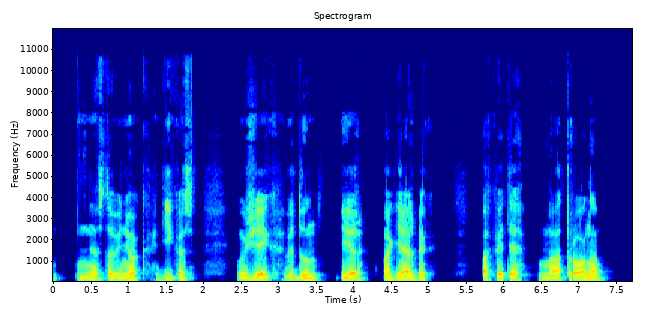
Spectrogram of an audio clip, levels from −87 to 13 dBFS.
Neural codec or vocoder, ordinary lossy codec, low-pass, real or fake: none; AAC, 32 kbps; 10.8 kHz; real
